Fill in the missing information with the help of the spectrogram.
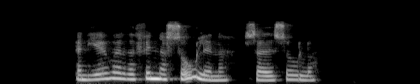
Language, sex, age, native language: Icelandic, female, 30-39, Icelandic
